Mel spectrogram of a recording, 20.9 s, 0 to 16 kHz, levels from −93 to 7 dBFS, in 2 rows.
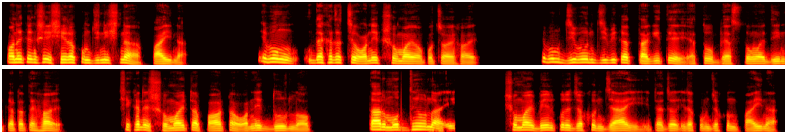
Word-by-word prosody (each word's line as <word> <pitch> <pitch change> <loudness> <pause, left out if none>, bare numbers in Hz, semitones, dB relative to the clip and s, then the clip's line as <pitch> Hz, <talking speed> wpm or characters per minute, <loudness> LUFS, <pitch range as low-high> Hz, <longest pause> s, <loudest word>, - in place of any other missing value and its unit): অনেকাংশেই 180 -1 +3
সেরকম 170 -1 +3
জিনিস 155 +1 0 0.2
না, 140 - +6 0.3
পাই 110 0 +3
না। 90 - -7 1.1
এবং 195 0 +6 0.5
দেখা 170 +1 +4
যাচ্ছে 165 -1 -1 0.2
অনেক 145 +1 +1
সময় 125 -3 +3
অপচয় 100 0 -3
হয়। 95 0 -3 0.9
এবং 195 -1 0 0.2
জীবন-জীবিকার 165 -1 +1
তাগিদে 130 +2 +1 0.2
এত - - -28 0.2
ব্যস্তময় 120 +3 -1
দিন 120 +2 -1
কাটাতে 120 +2 -2
হয়, 125 -1 +2 0.8
সেখানে 150 -1 0 0.2
সময়টা 130 +1 +2
পাওয়াটা 110 -1 +1 0.2
অনেক 125 +4 -1 0.2
দুর্লভ। 105 -4 -1 0.8
তার 170 -1 +9
মধ্যেও 150 +4 +2
না - - +4
এই 125 - -1 0.8
সময় 145 0 +3
বের 140 +1 +2
করে 145 -2 +1
যখন 125 +1 -2 0.2
যাই 110 0 +2 0.2
এটা 100 +5 -5
য - - -9 0.2
এরকম 110 0 -5
যখন 115 +1 -6 0.2
পাই 100 +3 -1
না, 105 - -4
130 Hz, 120 wpm, -22 LUFS, 115-155 Hz, 1.1 s, তার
